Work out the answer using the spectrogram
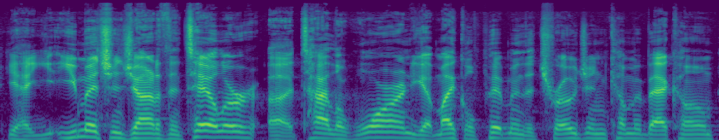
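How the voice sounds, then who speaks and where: A man's voice: medium pitch, fairly quick, clear, resonant tone. A man hosting a casual sports talk show, chatting conversationally and steering the talk to the next segment. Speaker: show host.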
